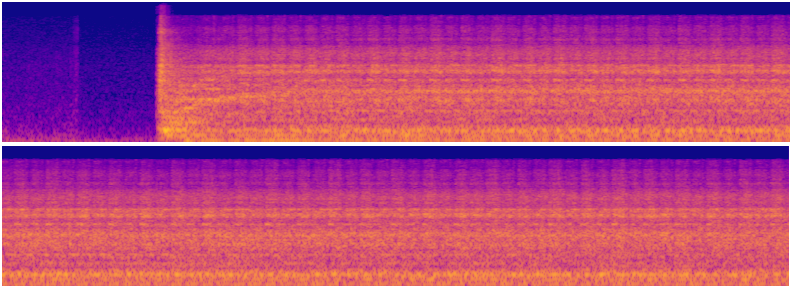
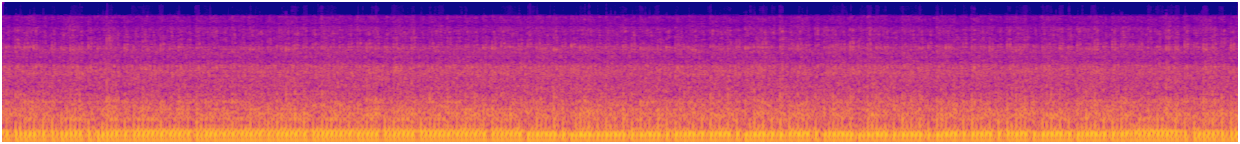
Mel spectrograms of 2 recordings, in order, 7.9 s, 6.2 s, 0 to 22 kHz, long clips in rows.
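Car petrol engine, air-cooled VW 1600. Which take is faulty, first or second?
first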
